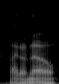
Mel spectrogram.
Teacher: the T in don't is almost always silent in that phrase in natural speech and the vowel sound weakens to that uh sound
